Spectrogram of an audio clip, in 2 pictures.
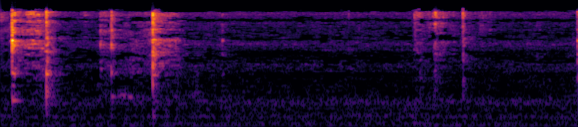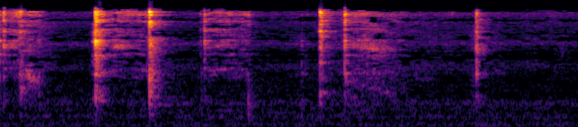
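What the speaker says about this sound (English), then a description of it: "I'm gonna add in my bulgur rice." Washed bulgur rice goes into a pot with sharp clinks and scrapes of a metal spoon against cookware, arriving in scattered bursts over a quiet background without speech.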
